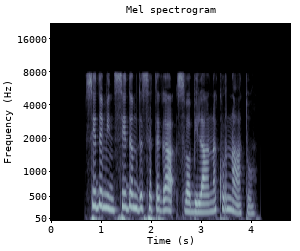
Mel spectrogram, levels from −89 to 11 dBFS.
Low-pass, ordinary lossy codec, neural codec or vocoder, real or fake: none; none; none; real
